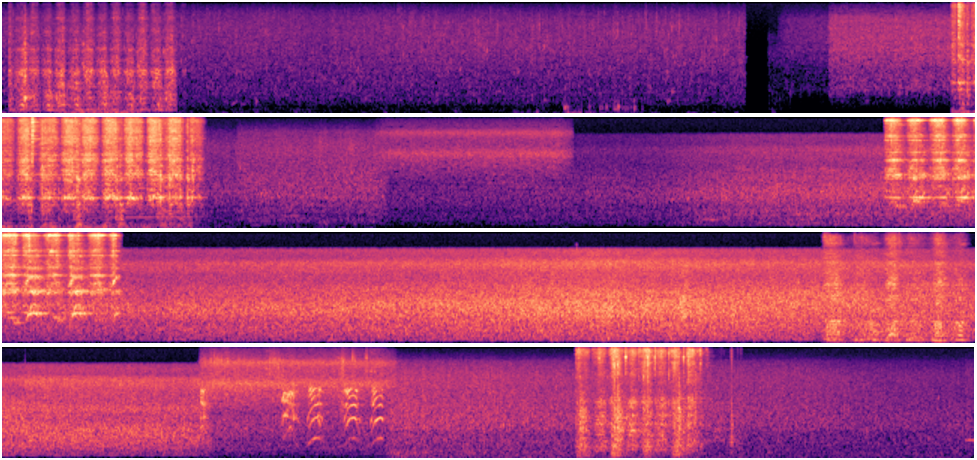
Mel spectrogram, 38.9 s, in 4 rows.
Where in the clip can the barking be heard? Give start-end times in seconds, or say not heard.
31.1-33.0.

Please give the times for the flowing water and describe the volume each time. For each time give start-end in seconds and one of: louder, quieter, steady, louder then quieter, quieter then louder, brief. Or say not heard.
0.0-38.8 louder then quieter.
